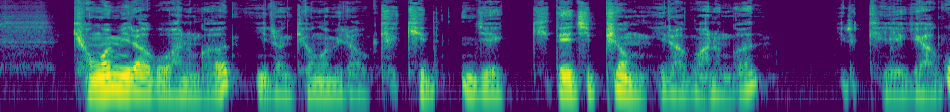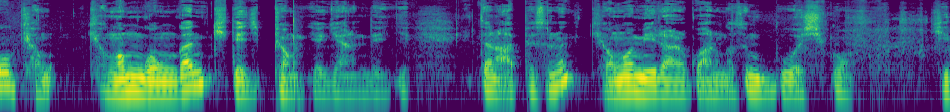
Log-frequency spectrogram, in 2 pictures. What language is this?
Korean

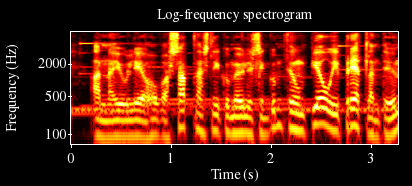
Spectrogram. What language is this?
Icelandic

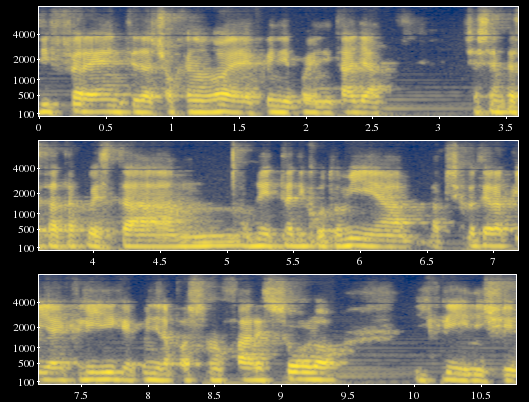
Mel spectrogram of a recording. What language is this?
Italian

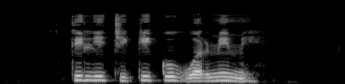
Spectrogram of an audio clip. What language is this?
Ambo-Pasco Quechua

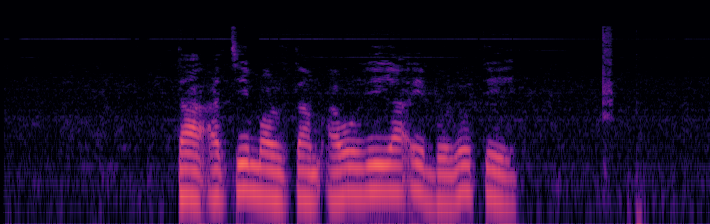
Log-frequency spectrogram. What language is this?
Mbo (Cameroon)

